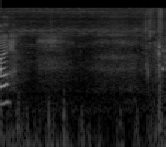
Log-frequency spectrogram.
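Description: Bicycle rolling slowly over cracked asphalt: an uneven low rumble with many small knocks from the tyres and frame.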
